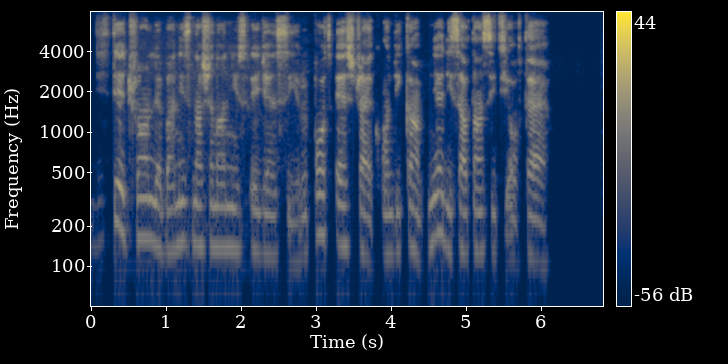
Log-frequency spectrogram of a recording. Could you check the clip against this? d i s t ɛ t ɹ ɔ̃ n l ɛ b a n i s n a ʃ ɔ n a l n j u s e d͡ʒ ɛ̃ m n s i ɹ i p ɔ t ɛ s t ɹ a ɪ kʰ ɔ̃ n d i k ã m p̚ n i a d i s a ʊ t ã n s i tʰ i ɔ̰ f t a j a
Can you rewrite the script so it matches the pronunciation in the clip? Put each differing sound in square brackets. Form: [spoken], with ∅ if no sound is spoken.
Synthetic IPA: d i s t [e] t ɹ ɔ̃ n l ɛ b a n i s n a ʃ ɔ n a l n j u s e d͡ʒ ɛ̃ [∅] n s i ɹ i p ɔ t ɛ s t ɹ a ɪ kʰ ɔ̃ n d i k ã m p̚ n i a d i s a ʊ t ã n s i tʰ i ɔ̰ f t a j a

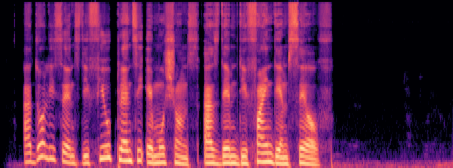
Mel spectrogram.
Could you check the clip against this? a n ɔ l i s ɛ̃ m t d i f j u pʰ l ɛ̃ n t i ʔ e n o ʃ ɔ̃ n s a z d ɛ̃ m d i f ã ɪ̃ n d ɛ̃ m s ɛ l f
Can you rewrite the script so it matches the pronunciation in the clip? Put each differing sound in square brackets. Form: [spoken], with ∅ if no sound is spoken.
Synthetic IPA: a [d] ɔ l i s ɛ̃ [n] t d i f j u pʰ l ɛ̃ n t i ʔ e [m] o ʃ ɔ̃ n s a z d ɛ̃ m d i f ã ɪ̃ n d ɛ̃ m s ɛ l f

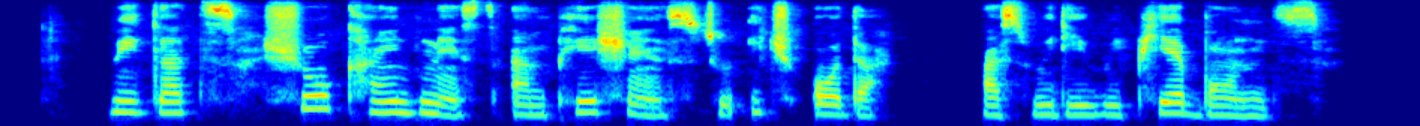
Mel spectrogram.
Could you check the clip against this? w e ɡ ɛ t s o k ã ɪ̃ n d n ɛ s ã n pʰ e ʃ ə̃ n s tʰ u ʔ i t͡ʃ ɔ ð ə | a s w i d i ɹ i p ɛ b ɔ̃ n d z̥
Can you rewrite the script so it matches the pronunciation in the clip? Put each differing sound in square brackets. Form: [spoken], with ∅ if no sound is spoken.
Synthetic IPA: w [i] ɡ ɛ t [ʃ] o [kʰ] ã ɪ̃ n d n ɛ s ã n pʰ e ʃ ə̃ n s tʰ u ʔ i t͡ʃ ɔ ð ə | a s w i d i ɹ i [pʰ] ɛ b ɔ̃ n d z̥

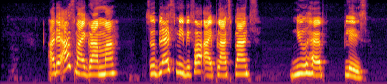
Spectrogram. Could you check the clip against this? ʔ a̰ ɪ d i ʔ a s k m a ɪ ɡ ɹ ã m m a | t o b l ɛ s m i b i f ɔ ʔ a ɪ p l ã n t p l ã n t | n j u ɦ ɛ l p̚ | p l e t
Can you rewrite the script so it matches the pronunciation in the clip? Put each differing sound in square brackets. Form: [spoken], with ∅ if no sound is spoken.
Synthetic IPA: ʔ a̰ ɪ d [e] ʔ a s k m a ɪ ɡ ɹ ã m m a | t [u] b l ɛ s m i b i f ɔ ʔ a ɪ p l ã n t p l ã n t | n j u ɦ ɛ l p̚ | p l e [s]

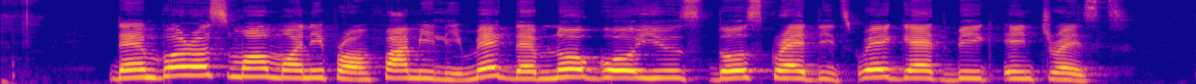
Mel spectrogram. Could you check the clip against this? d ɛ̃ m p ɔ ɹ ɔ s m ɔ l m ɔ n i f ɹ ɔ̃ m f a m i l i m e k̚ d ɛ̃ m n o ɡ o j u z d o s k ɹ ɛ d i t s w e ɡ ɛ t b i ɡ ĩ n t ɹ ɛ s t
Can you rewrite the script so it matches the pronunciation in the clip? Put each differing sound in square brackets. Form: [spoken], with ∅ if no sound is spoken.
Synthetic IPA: d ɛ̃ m [b] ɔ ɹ [o] s m ɔ l m ɔ n i f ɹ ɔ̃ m f a m i l i m e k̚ d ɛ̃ m n o ɡ o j u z d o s k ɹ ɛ d i t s w e ɡ ɛ t b i ɡ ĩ n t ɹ ɛ s t

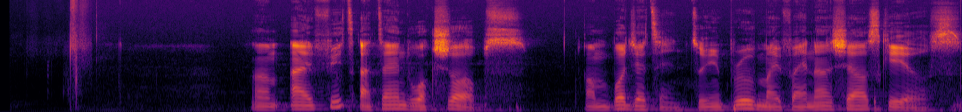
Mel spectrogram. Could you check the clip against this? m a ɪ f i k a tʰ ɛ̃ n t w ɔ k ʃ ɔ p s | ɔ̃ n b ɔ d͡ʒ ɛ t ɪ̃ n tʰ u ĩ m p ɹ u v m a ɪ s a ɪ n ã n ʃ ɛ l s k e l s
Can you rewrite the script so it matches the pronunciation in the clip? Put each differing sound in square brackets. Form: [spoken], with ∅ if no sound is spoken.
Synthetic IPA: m a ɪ f i [t] a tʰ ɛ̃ n [d] w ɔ k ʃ ɔ p s | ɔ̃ n b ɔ d͡ʒ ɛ t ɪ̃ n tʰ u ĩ m p ɹ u v m a ɪ [f] a ɪ n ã n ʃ [a] l s k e l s

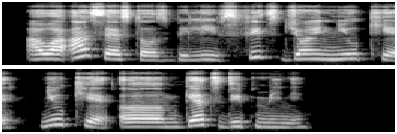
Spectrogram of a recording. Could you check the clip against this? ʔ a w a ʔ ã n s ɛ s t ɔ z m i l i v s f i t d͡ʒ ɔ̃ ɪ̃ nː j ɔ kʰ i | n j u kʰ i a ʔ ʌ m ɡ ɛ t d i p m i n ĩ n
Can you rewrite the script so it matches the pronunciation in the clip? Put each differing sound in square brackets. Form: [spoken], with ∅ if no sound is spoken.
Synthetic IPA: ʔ a w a ʔ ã n s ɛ s t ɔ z [b] i l i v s f i t d͡ʒ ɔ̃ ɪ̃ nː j [u] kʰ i | n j u kʰ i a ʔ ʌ m ɡ ɛ t d i p m i n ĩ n

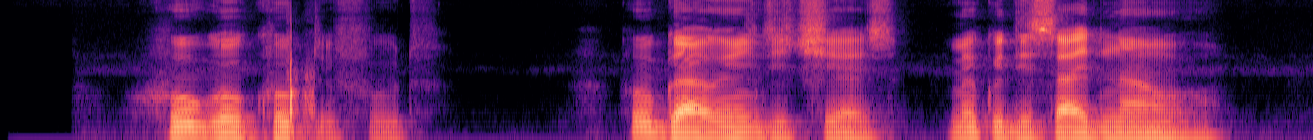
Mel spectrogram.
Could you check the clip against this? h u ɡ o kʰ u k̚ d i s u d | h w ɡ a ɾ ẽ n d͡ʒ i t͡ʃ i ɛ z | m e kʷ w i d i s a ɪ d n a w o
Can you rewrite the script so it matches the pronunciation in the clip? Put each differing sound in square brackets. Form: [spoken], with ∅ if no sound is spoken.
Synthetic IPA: h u ɡ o kʰ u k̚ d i [f] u d | h [u] ɡ a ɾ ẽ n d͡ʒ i t͡ʃ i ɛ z | m e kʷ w i d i s a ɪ d n a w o

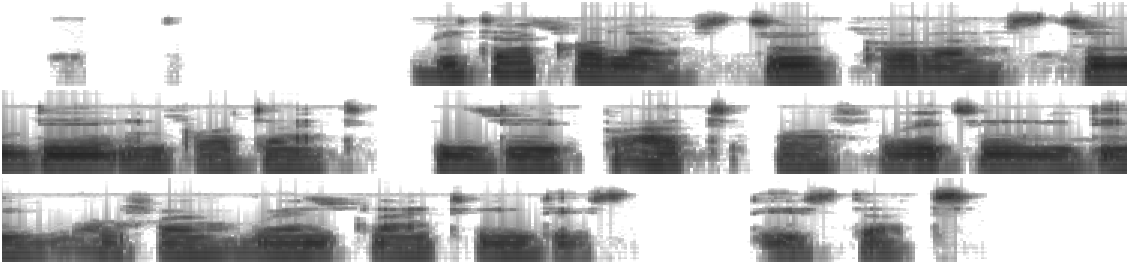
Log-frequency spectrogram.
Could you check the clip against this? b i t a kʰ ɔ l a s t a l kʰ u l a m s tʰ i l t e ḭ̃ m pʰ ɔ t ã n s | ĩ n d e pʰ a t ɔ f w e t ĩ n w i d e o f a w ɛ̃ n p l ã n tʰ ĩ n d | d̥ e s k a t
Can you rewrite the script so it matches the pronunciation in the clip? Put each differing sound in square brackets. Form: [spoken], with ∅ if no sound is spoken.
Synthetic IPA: b i t a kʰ ɔ l a s t [i] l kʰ [ɔ] l a [∅] s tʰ i l [d] e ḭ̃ m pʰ ɔ t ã n [t] | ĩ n d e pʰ a t ɔ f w e t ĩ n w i d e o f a w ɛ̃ n p l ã n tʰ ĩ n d | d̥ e s [t] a t

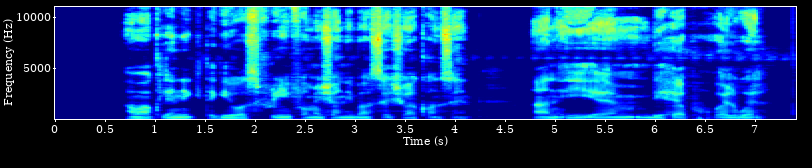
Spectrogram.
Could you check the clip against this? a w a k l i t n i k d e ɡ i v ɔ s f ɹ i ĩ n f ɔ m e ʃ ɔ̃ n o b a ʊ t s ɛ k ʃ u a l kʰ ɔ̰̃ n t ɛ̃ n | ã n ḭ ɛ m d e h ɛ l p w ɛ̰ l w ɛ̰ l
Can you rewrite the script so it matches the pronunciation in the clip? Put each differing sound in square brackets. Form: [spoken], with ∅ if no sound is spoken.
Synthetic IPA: a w a k l i [∅] n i k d e ɡ i v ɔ s f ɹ i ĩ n f ɔ m e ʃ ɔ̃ n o b a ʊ t s ɛ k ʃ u a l kʰ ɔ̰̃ n [s] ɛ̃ n | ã n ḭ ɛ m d e h ɛ l p w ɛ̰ l w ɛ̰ l

